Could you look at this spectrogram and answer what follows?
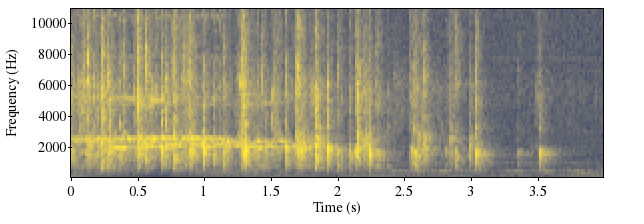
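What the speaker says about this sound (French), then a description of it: "Acclamons pour la gloire de notre Dieu" A church congregation applauds at a worship gathering, with steady clapping over a background of voices and room noise, fading slightly toward the end.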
